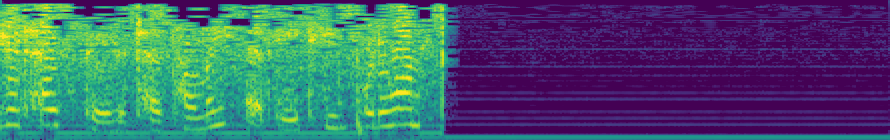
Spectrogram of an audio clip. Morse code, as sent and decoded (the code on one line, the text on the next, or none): none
